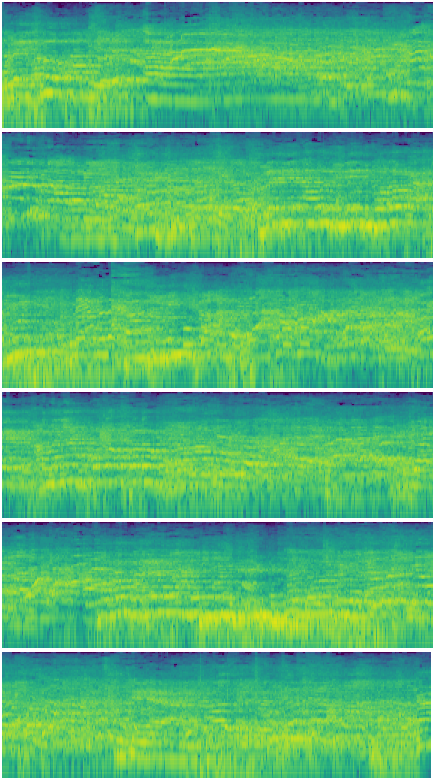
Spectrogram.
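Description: A small crowd talks and cheers.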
